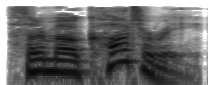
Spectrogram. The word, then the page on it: thermocautery: British English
